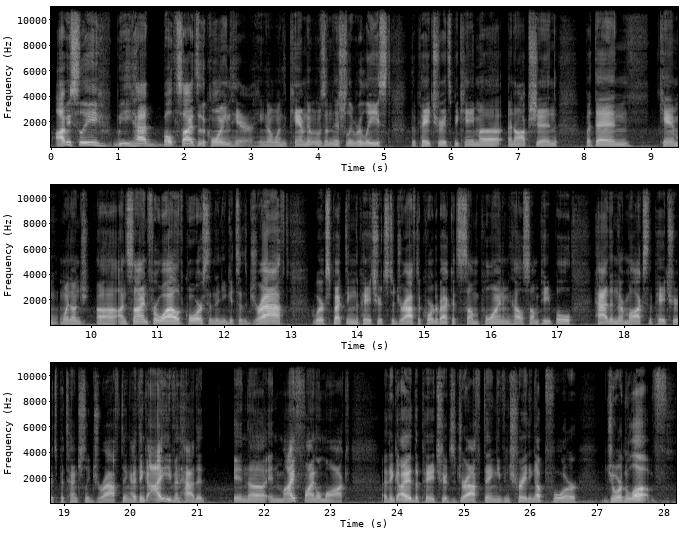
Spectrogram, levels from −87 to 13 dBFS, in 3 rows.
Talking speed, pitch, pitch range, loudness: 195 wpm, 115 Hz, 105-125 Hz, -21 LUFS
